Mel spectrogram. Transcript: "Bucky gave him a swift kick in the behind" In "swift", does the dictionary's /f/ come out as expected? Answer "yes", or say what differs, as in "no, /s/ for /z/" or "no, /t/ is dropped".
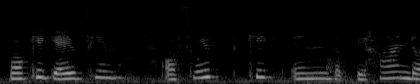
yes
